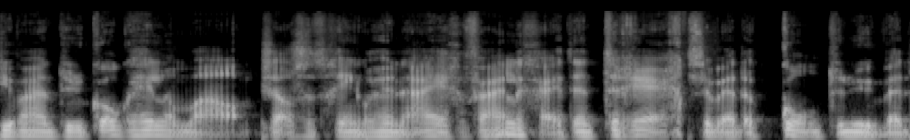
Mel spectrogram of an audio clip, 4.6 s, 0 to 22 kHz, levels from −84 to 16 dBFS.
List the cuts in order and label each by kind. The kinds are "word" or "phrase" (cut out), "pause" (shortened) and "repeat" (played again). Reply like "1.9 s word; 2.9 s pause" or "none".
1.3 s word; 1.8 s word; 3.4 s word

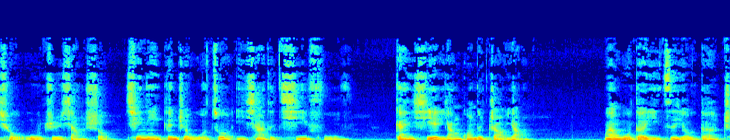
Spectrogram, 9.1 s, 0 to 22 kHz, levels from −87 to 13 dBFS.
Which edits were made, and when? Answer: 1.5 s pause; 4.6 s pause

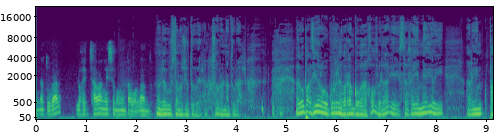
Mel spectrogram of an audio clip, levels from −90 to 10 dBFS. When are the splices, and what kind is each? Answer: 3.5 s phrase

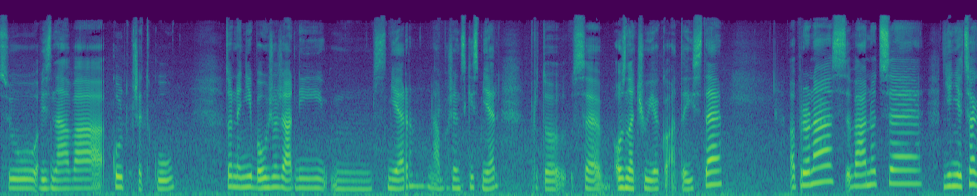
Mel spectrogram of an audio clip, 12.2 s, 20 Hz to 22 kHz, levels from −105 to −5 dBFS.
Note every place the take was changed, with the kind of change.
none

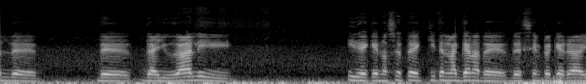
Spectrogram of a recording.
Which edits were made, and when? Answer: none

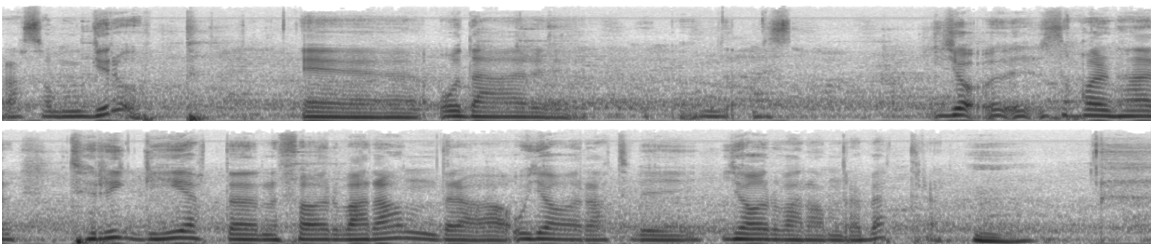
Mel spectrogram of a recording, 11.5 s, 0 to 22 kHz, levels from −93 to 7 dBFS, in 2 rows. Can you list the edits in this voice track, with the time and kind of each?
8.3 s word

